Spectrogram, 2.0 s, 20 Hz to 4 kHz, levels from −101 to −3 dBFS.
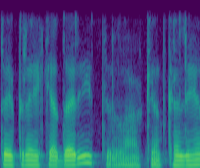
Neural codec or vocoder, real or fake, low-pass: codec, 16 kHz, 16 kbps, FunCodec, trained on Chinese and English, 50 frames a second; fake; 3.6 kHz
